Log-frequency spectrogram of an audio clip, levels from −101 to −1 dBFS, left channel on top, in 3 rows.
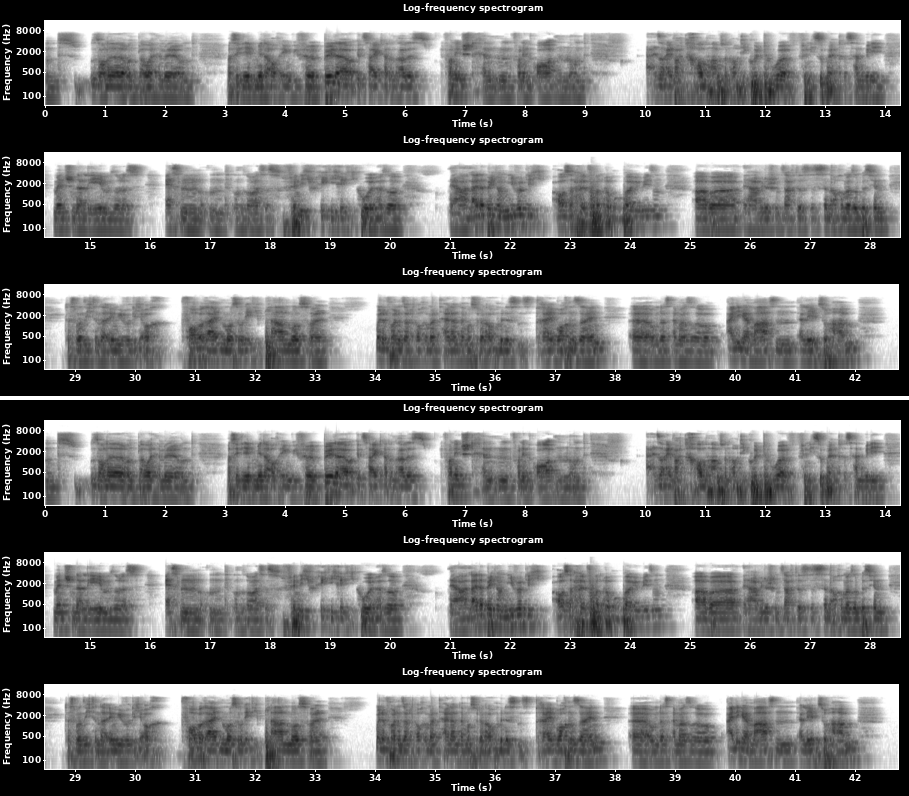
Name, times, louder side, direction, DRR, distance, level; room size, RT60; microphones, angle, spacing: voice 1, 0.0-6.3 6.6-9.6 10.0-20.5 21.0-30.4 30.8-33.4 34.0-42.5, right 1 dB, 55° right, 1 dB, 4.0 m, -24 dB
13.5 x 7.5 x 3.4 m, 0.35 s
head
